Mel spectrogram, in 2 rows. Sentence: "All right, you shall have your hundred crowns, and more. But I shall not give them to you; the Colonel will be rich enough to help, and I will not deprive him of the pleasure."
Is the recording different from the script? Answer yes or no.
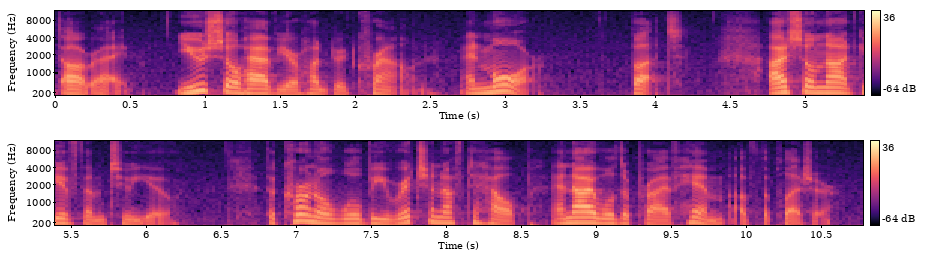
yes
